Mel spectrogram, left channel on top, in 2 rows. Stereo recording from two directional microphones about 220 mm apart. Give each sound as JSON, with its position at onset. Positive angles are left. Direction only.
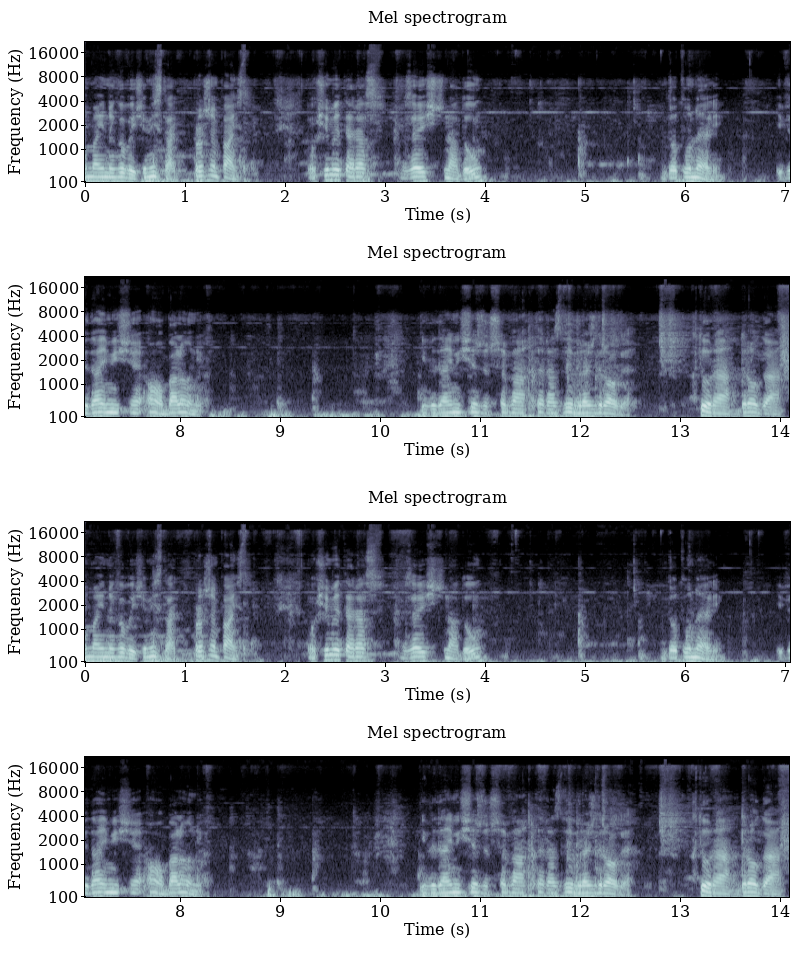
{"t": 0.0, "sound": "speech", "side_deg": 5}
{"t": 5.8, "sound": "speech", "side_deg": 5}
{"t": 10.4, "sound": "speech", "side_deg": -5}
{"t": 13.7, "sound": "speech", "side_deg": -5}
